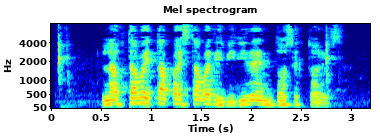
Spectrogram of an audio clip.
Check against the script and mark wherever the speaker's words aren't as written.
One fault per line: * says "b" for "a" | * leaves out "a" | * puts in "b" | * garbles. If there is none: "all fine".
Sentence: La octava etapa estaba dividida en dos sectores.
all fine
